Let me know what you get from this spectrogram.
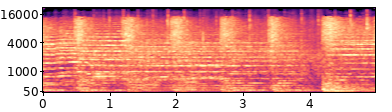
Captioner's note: applause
